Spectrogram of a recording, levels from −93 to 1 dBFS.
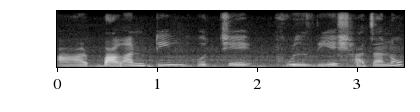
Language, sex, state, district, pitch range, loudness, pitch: Bengali, female, West Bengal, Malda, 190-235 Hz, -22 LUFS, 205 Hz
